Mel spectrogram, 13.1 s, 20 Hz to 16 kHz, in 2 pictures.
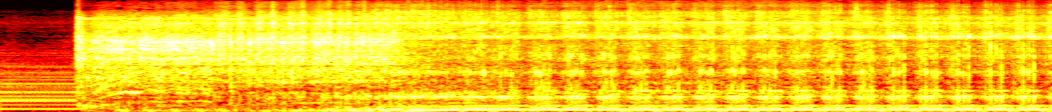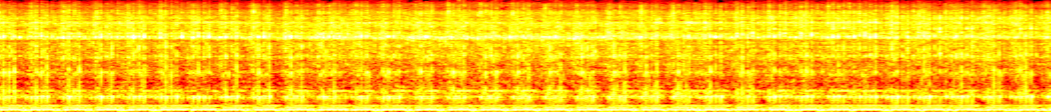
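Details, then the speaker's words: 13B rotary with EMPI IDA carb after float raised just over another half mm from about 5.2: cranks, catches in a couple of seconds, settles to steady even idle; no fuel spilling down boosters, overfueling fixed. "righty we've got no overfueling um anymore so I think we probably pretty much bang on"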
